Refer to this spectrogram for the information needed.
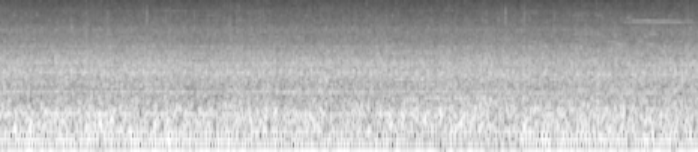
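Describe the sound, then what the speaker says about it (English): Truck engine in the Snowrunner video game, a steady loud low rumble and drone running continuously throughout without pause. "do the engine sounds seem like they're still too loud?"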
